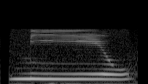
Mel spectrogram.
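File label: "miu6", Cantonese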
